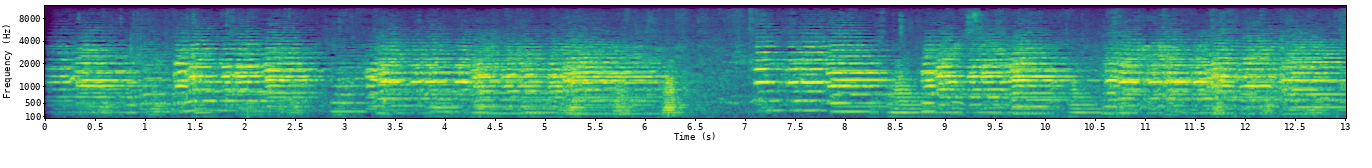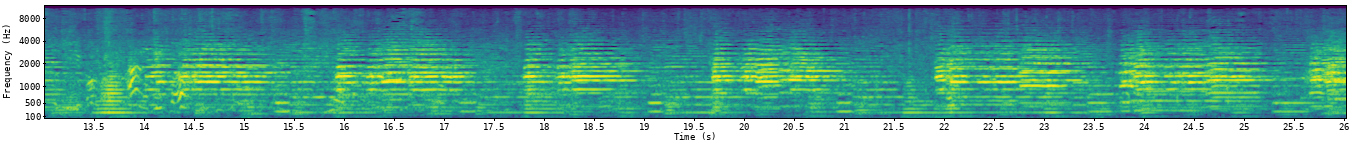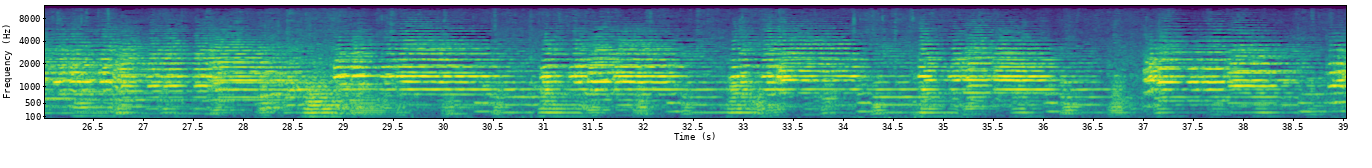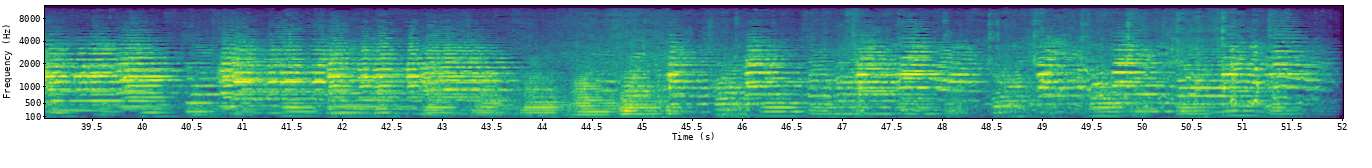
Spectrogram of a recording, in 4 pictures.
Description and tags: street orchestra 181210
18.12.2010: about 17.00. in front of commercial center Stary Browar on Polwiejska street in Poznan. the trumpet orchestra.
music, orchestra, street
